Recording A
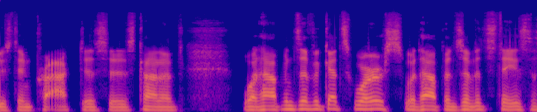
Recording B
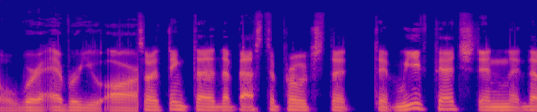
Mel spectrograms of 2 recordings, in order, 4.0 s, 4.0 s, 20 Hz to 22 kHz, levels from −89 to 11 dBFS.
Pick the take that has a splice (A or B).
B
